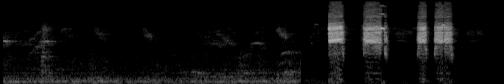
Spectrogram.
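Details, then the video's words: Black francolin, kala teetar, of the Sindhi nasal voice style, sheedi chotla nasal: after a quiet stretch of faint background noise, four loud harsh grating notes burst out in a quick uneven rhythm. "Black Franclion Voice Sheedi Chotla Nasal Kala Teetar ki Awaz"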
